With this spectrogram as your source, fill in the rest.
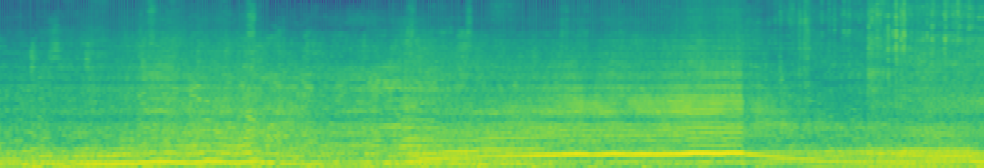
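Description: A racing engine revs loudly, rising in pitch and then dropping away.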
